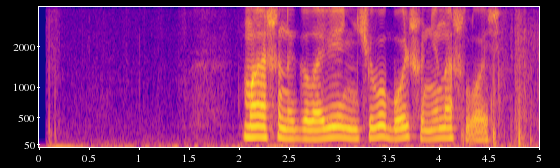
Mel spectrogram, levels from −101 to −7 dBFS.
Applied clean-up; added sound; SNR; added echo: none; none; none; none.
